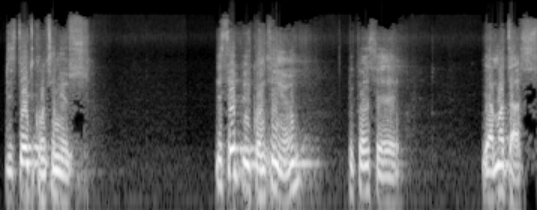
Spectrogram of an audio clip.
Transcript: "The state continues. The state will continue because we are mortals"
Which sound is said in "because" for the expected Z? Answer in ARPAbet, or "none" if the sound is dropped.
S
